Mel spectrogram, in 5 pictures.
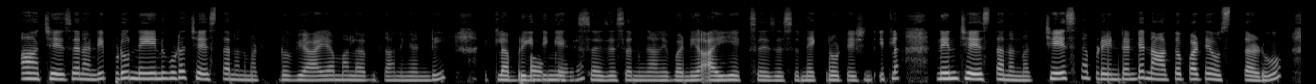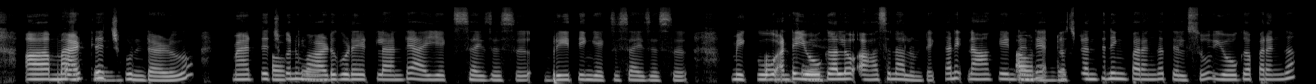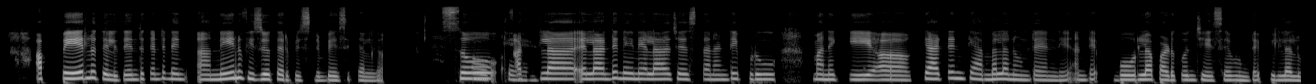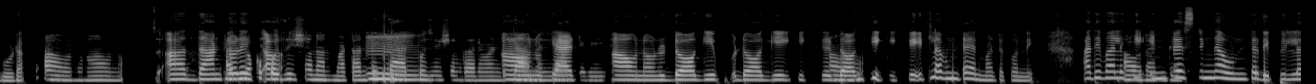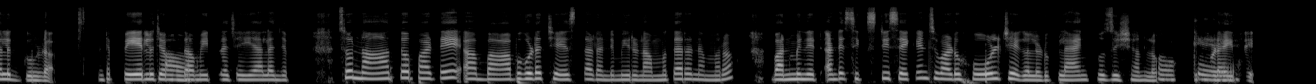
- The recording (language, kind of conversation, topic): Telugu, podcast, శ్వాసపై దృష్టి పెట్టడం మీకు ఎలా సహాయపడింది?
- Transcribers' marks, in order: in English: "బ్రీతింగ్ ఎక్సర్‌సైజెస్"; in English: "ఐ ఎక్స్‌ర్‌సై‌జెస్, నెక్ రొటేషన్స్"; in English: "మ్యాట్"; in English: "మ్యాట్"; in English: "ఐ ఎక్సర్‌సై‌జెస్ బ్రీతింగ్ ఎక్సర్‌సైజెస్"; in English: "స్ట్రెంగ్తనింగ్"; in English: "ఫిజియోథెరపిస్ట్‌ని బేసికల్‌గా. సో"; other background noise; in English: "క్యాట్ అండ్ కామెల్"; in English: "పొజిషన్"; in English: "క్యాట్ పొజిషన్"; in English: "క్యాట్"; in English: "డాగీ డాగీ కిక్, డాంకీ కిక్"; in English: "కామెల్"; in English: "ఇంట్రెస్టింగ్‍గా"; tsk; in English: "సో"; other noise; in English: "వన్ మినిట్"; in English: "సిక్స్టీ సెకండ్స్"; in English: "హోల్డ్"; in English: "ప్లాంక్ పొజిషన్‌లో"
